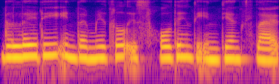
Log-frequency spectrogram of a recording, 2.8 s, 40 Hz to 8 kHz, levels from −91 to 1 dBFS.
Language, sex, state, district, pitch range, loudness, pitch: English, female, Nagaland, Kohima, 205-225 Hz, -13 LUFS, 215 Hz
